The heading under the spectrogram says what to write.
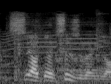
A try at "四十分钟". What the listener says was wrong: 对 ， 你 这 个 十 跟 四 哈 要 发 音 。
